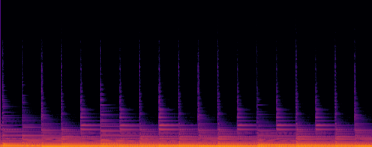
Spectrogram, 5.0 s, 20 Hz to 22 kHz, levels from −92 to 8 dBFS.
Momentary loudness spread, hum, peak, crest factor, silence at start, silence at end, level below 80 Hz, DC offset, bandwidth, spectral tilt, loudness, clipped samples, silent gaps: 2 LU; none; -8 dBFS; 10 dB; 0 s; 0 s; -42 dBFS; under 0.1%; 4.9 kHz; -10.5 dB/octave; -20 LUFS; under 0.1%; none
